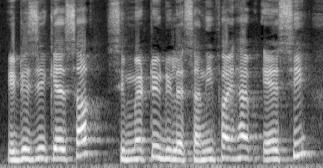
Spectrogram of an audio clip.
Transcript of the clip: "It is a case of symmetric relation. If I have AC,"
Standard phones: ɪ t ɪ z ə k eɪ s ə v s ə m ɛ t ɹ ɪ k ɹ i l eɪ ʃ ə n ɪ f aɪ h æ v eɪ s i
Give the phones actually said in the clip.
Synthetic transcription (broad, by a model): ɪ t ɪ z ə k eɪ s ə b s ə m ɛ t ɹ ɪ k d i l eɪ s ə n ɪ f aɪ h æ b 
